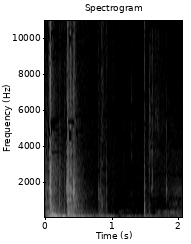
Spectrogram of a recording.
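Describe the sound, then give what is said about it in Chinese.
A door is pushed open: a few dull, heavy thuds at the start, then fainter knocks and one sharp tap. No voices are heard. “郑源话音未落，汪世奇就推门进来了，手里举着一根登山手杖。”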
